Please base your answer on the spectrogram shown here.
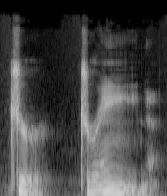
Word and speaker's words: drain: draining the pasta pronunciation we see Dr together makes the JJ sound like jump and juice J plus the r j drain other things you can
